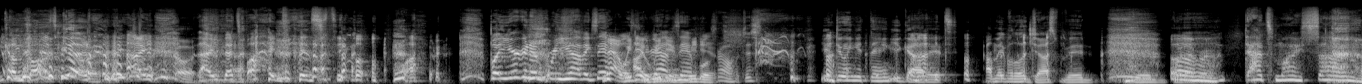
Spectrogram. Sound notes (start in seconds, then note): 0.0 friars laughing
